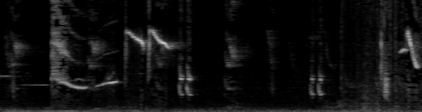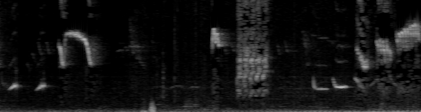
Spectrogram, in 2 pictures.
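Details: Sunda robin in full gacor nyuling ngerol song: fast, high, flute-like whistles sliding up and down, delivered in dense bursts over a steady low hum, with one sharp thump midway.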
